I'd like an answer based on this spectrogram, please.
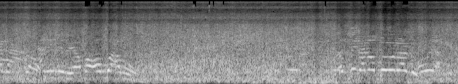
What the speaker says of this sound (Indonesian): Nah, ombakmu sangat kencang sekali.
